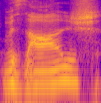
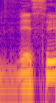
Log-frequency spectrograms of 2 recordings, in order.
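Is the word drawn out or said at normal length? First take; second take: drawn out; normal. First: The word is stretched out and over-pronounced. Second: The word is said quickly at normal length. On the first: "almost over pronouncing it ... he kind of like prolonged it" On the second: "You mean"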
